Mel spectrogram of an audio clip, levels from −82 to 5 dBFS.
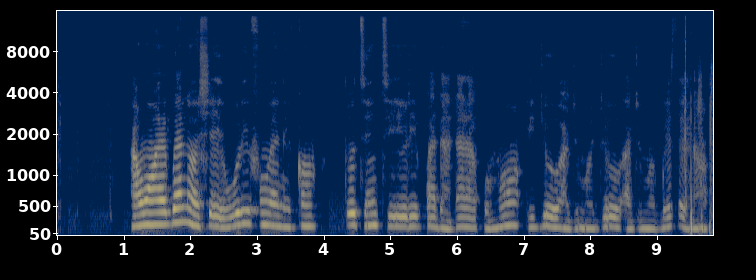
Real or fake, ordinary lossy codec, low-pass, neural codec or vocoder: fake; none; 14.4 kHz; vocoder, 44.1 kHz, 128 mel bands, Pupu-Vocoder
